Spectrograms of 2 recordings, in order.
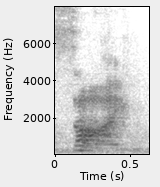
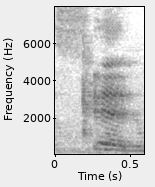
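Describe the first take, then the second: First: The word rhymes with 'pine'. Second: The word rhymes with 'pin'. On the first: The speaker calls it right. "we call it sine" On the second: The speaker calls it wrong. "we don't call it sin"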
